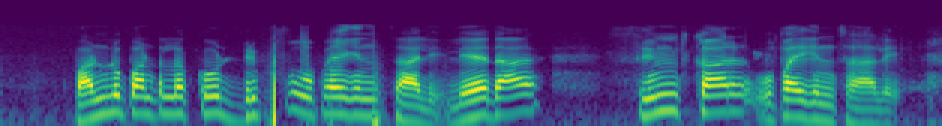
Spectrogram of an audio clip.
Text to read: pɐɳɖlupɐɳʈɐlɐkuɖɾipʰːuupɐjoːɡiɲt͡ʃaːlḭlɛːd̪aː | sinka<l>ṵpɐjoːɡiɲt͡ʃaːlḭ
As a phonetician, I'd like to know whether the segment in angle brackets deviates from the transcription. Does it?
yes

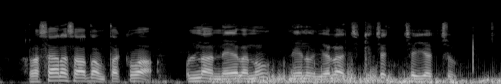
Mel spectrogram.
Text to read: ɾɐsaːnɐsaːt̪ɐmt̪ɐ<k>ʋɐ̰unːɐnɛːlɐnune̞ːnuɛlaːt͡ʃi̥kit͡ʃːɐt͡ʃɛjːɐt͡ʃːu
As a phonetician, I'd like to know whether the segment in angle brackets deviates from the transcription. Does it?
no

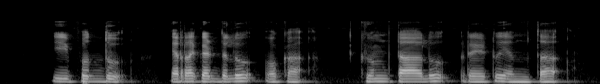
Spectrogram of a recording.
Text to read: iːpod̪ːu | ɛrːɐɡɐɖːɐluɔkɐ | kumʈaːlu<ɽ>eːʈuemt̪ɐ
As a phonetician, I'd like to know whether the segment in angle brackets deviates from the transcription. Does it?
yes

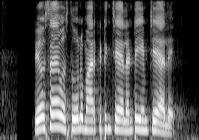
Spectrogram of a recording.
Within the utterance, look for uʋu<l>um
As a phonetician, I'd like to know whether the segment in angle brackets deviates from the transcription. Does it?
no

